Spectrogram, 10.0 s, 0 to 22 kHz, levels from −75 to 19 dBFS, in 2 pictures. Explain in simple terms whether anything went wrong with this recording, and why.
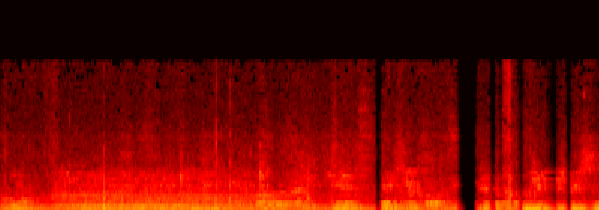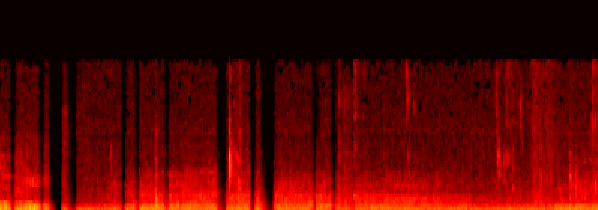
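A few things went wrong. First, a burst of packet loss at 3.11 to 3.19 s: some data was lost or arrived too late, so the player stretched the last bit of sound for about 46 ms, let it fade, then jumped ahead, skipping about 40 ms.

Then repeated packet loss, the robotic sound, takes over from 3.8 to 6.41 s and again from 6.78 to 8.0 s. The holes come back to back: about fourteen in the first stretch, with the longest at 153 ms, and seven in the second, with the longest at 119 ms. Each one gets patched by repeating the last sound, so roughly a third of each stretch is filler. That makes it choppy, with pieces missing.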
